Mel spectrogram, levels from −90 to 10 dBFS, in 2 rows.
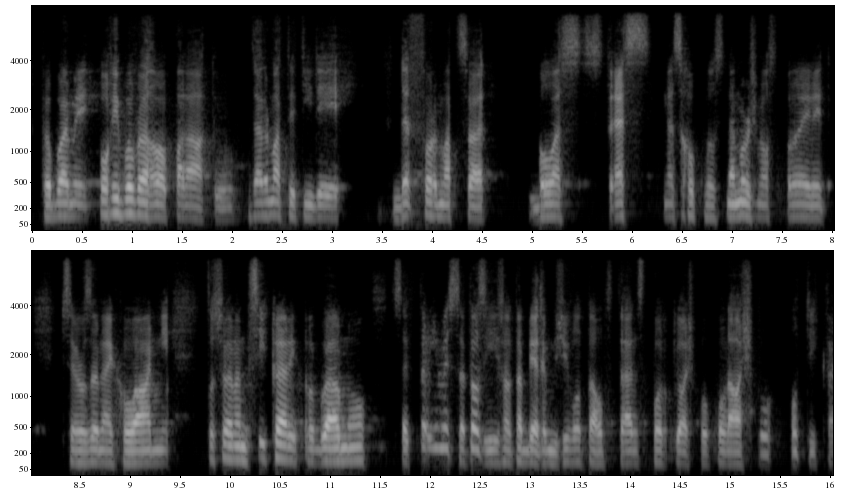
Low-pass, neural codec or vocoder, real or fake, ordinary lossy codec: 7.2 kHz; codec, 16 kHz, 0.5 kbps, X-Codec, HuBERT features, trained on general audio; fake; none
